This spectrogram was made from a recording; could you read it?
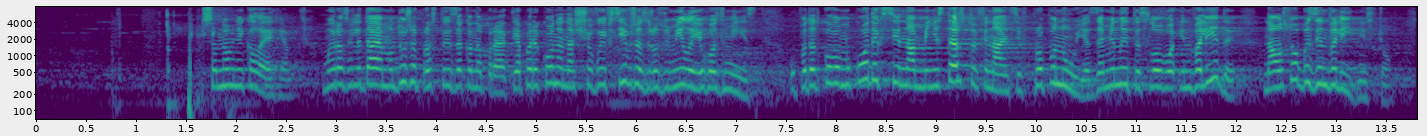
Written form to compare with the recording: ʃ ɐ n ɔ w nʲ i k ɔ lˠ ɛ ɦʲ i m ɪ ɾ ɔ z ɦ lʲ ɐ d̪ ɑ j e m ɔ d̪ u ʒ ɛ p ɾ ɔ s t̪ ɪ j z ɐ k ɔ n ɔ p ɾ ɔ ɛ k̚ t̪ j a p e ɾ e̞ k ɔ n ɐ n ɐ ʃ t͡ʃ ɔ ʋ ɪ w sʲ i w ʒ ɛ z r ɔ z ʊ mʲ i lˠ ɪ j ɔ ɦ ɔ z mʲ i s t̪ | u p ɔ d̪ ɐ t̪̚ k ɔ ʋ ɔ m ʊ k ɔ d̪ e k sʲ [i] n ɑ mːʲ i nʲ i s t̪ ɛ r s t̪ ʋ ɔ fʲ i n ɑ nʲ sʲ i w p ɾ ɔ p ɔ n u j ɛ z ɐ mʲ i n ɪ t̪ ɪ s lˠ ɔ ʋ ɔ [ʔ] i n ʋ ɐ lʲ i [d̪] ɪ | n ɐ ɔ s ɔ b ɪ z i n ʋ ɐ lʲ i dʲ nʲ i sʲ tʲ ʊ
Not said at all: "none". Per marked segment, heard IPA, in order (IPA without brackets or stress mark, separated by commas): i, ʔ, d̪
